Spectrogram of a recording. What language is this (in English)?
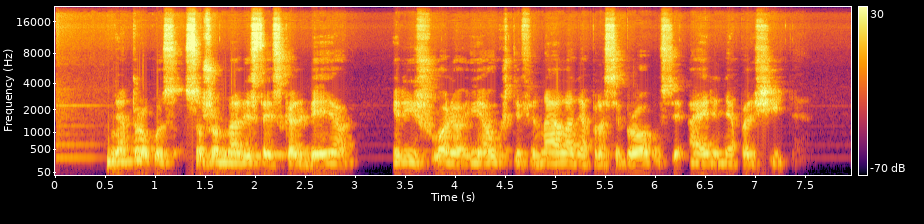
Lithuanian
